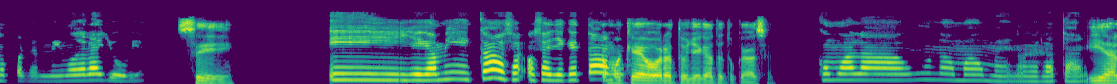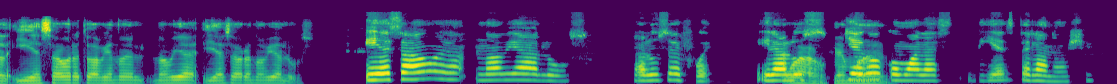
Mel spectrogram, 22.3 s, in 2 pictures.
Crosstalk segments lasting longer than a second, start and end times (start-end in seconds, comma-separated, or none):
18.9-20.1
